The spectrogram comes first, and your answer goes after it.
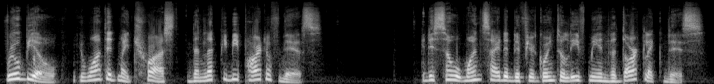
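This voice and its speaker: A man's voice: high-pitched, animated, normal speed, a little mellow, no room sound, clean studio sound, voice pushed up. A man voicing an indignant, hot-tempered furry beast hero in a visual novel. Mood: angry, hurt. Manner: emphatic, indignant, swearing.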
